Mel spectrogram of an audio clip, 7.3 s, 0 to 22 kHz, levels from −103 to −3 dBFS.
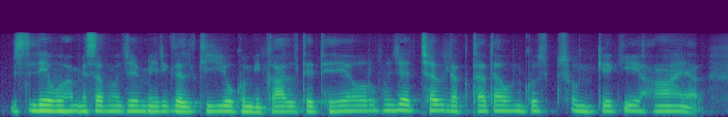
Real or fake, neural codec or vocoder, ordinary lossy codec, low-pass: fake; codec, 16 kHz, 0.8 kbps, ZipCodec; none; none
